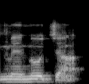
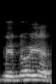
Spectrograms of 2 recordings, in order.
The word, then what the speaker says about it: Menoja: My name is Menoja. Sorry, I call it Menoya because of Swedish classes. Oh my God, so sorry about that. In Sweden, they pronounce J as Y.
